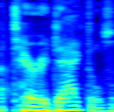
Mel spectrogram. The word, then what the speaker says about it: pterodactyls: I saw pterodactyls on TMZ. – They have a silent P.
